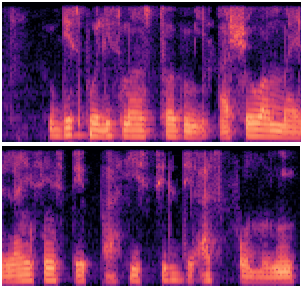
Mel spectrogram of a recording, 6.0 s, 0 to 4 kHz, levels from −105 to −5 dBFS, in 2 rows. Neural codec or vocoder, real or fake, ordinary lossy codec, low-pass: none; real; AAC, 32 kbps; 3.6 kHz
